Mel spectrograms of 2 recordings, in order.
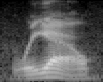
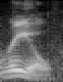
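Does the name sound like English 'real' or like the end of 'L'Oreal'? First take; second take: L'Oreal; English real. First: It sounds like the end of L'Oreal. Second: It sounds like the English word real. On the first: The speaker calls it right. "like uh, L'Oreal, the makeup. That's how this is pronounced" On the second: The speaker calls it wrong. "not real"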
